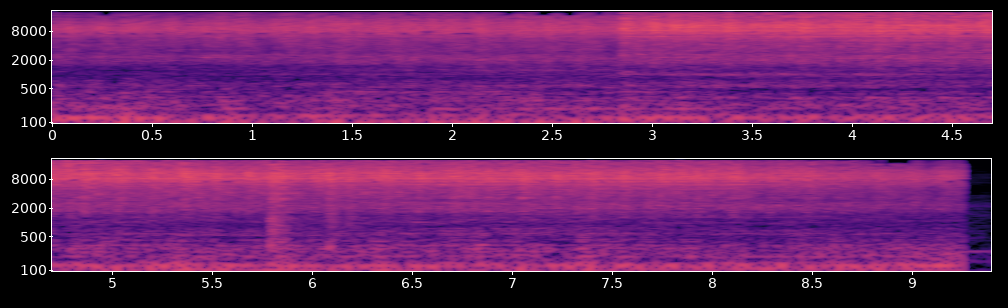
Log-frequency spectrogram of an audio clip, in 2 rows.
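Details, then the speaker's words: XC Ford Falcon 351 Cleveland V8, cold start after months unused in the shed, new plugs, timing reset to 14° initial/34° total: deep, steady burble at idle with even low rumble, no miss or stumble; normal idle. "let's see how bad a cold start is after months and months and months of not leaving the shed so far so good it's idling"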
